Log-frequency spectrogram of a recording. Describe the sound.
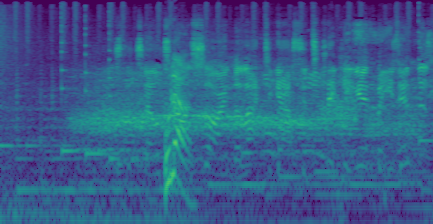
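A smartphone voice assistant activates on its own with a brief electronic sweeping chime, sounding midway through while people keep talking and exclaiming over it.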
